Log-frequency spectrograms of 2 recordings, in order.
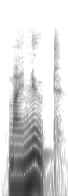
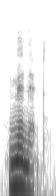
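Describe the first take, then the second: First: The stress falls on the second syllable. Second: The stress falls on the first syllable. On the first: It is an adjective: very small. "has stress in the middle of the word and a different vowel sound" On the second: It is a noun: a unit of time. "Minute is a noun. It is a unit of time. The stress is on the first part of the word"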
